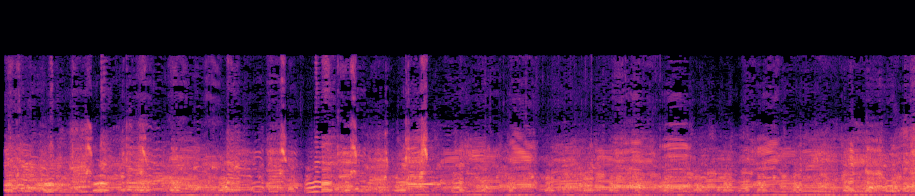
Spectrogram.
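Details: African and Toulouse geese kept as backyard waterbirds, a flock calling together in a continuous chorus of nasal honks and cackles, overlapping and dense throughout with no pauses.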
